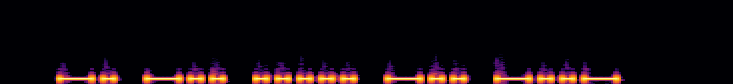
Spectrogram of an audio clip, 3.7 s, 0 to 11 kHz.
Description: Morse code, heard as a keyed tone, about 26 wpm, 700 Hz. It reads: ND5DX
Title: Speed Racing - USA 2x2 Call Signs 22wpm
